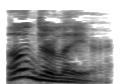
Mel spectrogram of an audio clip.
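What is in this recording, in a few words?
"underlayer", English, British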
